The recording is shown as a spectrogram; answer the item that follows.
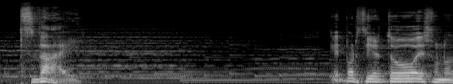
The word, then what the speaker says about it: zwei: Y la W es como una V vibrante. No tenemos este sonido nosotros. Así tenemos zwei.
